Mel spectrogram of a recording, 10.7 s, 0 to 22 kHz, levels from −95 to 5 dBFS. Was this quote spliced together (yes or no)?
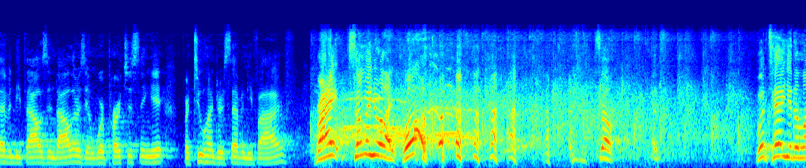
no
